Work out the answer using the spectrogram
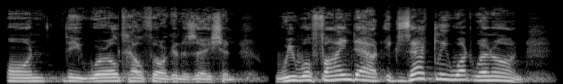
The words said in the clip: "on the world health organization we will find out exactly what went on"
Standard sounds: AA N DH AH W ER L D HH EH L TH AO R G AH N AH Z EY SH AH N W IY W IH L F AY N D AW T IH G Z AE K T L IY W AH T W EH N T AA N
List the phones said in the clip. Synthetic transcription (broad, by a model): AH N DH AH W ER L D HH EH L TH AO R G AH N AH Z EY SH AH N W IY W IH L F AY N D AW T IH G Z AE K T L IY W AH T W EH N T N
